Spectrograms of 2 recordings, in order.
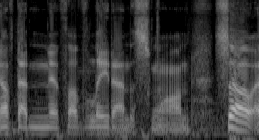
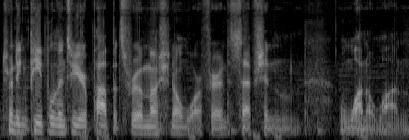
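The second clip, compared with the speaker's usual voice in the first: normal talking voice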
